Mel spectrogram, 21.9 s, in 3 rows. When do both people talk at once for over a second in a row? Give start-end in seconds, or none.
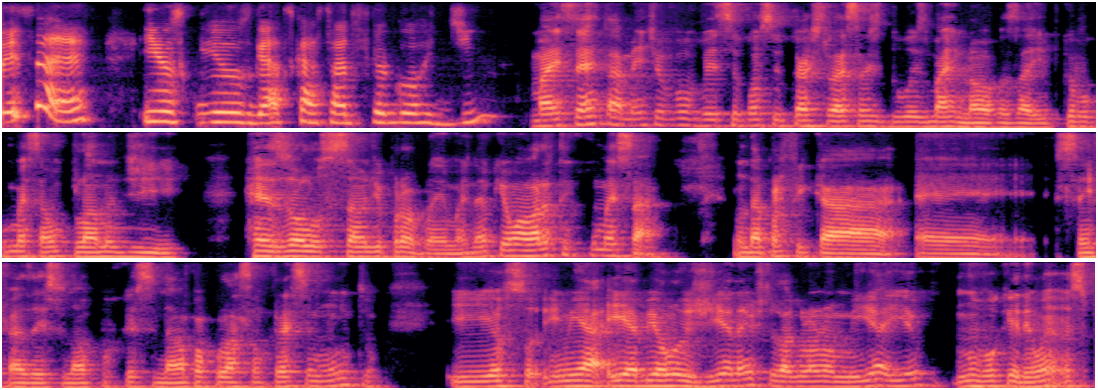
none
